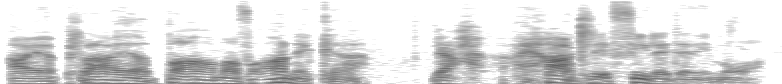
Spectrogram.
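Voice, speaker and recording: An actor playing a dutiful palace guard commander in a video game, with formal, courtly, crisp diction. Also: male voice, sits low, expressive, brisk, pushed and bright, exaggerated voice. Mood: brisk, courteous.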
